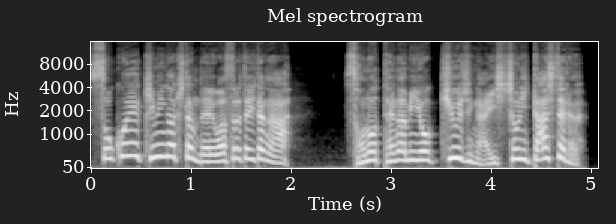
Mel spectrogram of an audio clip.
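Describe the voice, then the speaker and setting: A man's voice: extremely high pitch, very animated, moderate pace, no echo, clean studio sound, pitched above the performer's own voice. A man voicing an anxious male colleague who talks in urgent agitation, in an audiobook mystery. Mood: urgent alarm. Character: frantic, anxious male colleague shouting over the telephone.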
